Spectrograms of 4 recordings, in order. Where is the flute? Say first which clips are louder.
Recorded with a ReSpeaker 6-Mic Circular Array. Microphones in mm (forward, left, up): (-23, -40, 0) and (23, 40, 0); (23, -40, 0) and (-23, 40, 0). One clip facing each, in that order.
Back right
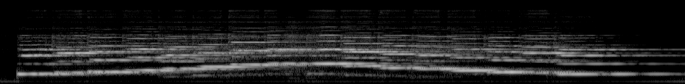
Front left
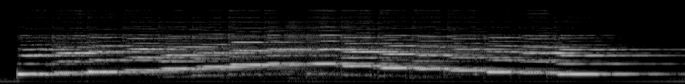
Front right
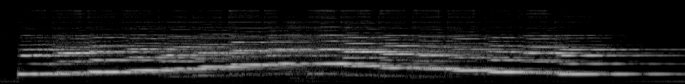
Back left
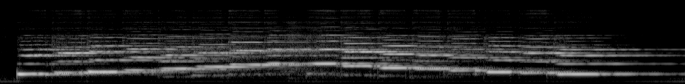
Front left 3 dB, back left 3 dB; 115° left, 1.1 m.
